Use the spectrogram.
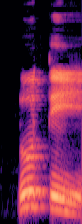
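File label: "duti", Malay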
